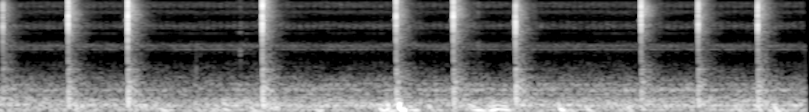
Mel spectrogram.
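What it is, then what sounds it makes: Wall tiles. Fingers tap and scratch on tiles on a wall, producing ten crisp, sharp clicking taps with a bright high-frequency snap and almost no ring. Between the taps, soft scratching and a low background hum remain.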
